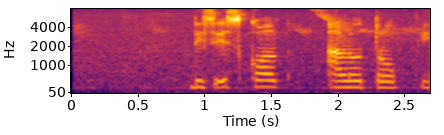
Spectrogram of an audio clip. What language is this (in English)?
Javanese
